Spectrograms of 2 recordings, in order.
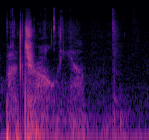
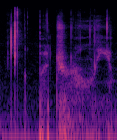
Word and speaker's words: petroleum: U because the last time name I had pronounced it pallum pallum and no one in the comments corrected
